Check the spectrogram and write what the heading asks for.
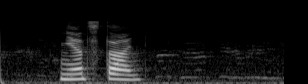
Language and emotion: Russian, neutral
